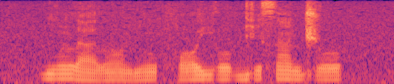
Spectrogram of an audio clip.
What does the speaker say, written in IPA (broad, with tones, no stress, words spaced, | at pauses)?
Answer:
ɡũ˧la˨lɔ̃˨ dũ˨fɔ˨˦ jo˧ɡi˧sã˦d͡ʒo˦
